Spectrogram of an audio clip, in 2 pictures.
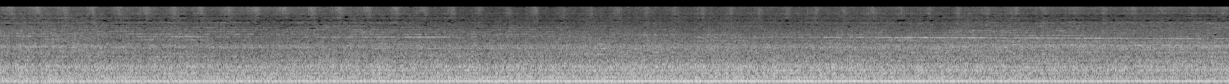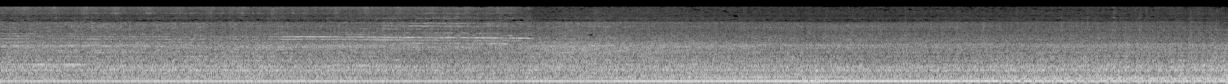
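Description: A large band saw cuts through a log with a loud, steady whine.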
